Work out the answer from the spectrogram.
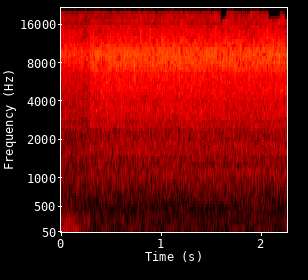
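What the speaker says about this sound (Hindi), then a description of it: "मैंने अदरक लहसुन और ये मिर्चें ये डाल दूँगी। अगर ये डाल दूँ 1 मिनट, ज़्यादा नहीं इसके भूनना।" Ginger, garlic and chillies frying in a pan for a green chicken karahi, a steady soft hiss and crackle of sizzling oil, continuous and fairly faint, with no talk.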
